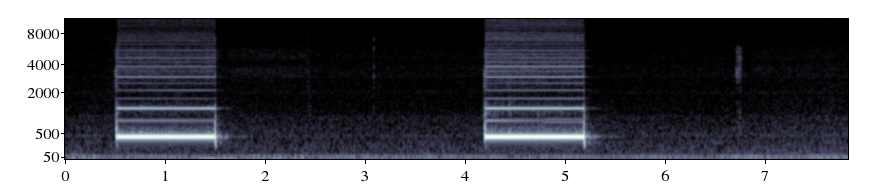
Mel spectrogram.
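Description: Two steady, buzzy telephone ringback tones, each about a second long and spaced several seconds apart, sounding clearly over a quiet line hum while a call is being placed. Nobody speaks.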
